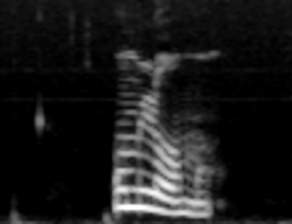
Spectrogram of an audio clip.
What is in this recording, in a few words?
"Umlomo", ndebele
